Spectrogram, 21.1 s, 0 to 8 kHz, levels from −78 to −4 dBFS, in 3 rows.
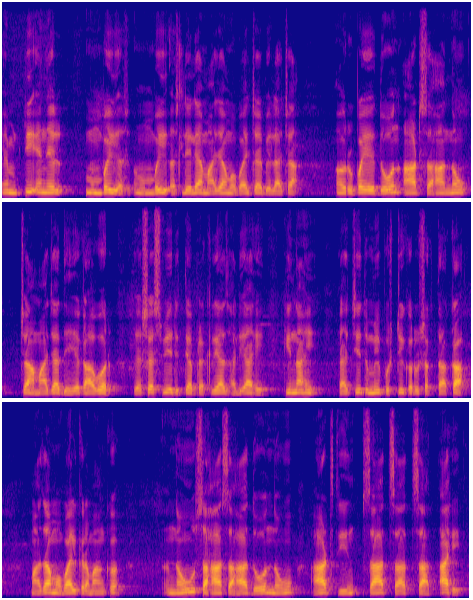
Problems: none marked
